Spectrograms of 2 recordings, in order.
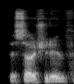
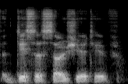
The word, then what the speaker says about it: dissociative: in the best ways well done for pronouncing that correctly by the way which one dissociative as in instead of disassociative oh yeah well because it's not that's not the word yeah it's not it's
